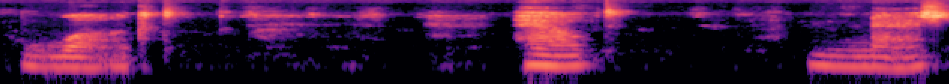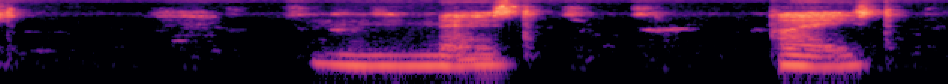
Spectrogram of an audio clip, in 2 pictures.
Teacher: when it's an unvoiced ending sound, it makes the T. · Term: the T sound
